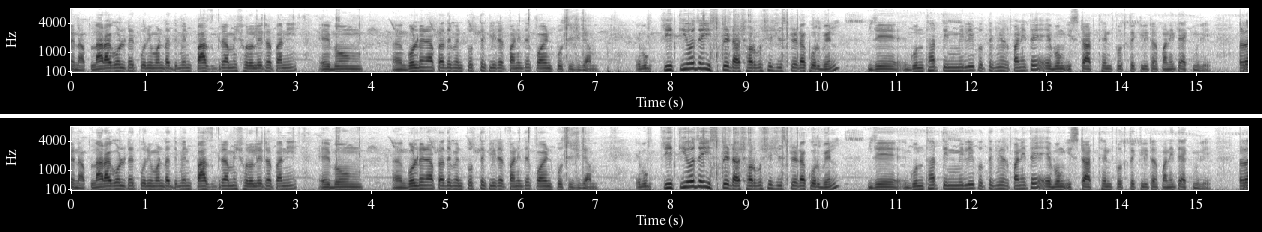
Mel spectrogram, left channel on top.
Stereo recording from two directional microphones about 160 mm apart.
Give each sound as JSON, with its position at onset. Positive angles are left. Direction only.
{"t": 0.0, "sound": "speech", "side_deg": -15}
